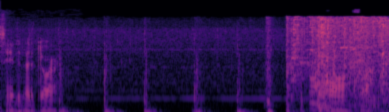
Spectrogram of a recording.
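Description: Heavy footsteps thud on a wooden floor.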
